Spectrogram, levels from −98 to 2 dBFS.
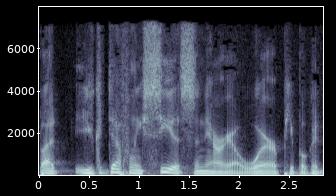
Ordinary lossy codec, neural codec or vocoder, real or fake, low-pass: MP3, 48 kbps; none; real; 7.2 kHz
